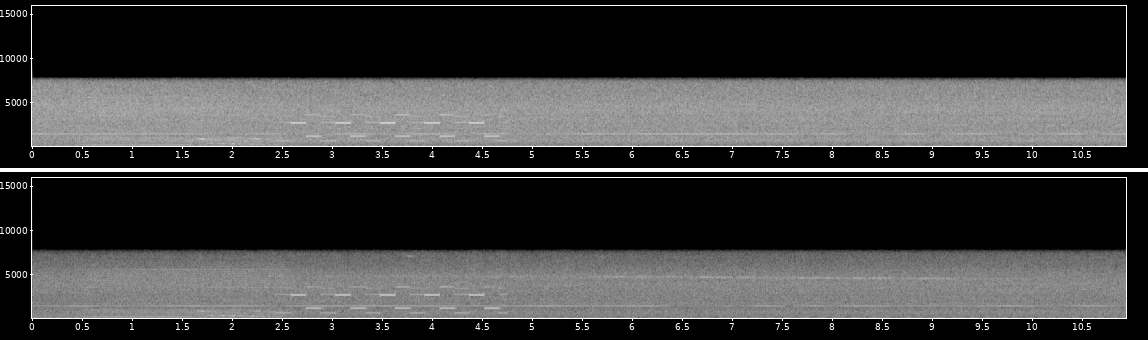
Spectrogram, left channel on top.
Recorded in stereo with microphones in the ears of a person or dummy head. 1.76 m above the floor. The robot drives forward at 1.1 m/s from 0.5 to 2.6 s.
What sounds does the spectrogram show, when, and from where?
0.0 s a drone: 55° left (ahead or behind); by 10.9 s 45° left (ahead or behind)
2.4 s a ringtone: 10° left (ahead or behind); by 4.8 s 15° left (ahead or behind)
